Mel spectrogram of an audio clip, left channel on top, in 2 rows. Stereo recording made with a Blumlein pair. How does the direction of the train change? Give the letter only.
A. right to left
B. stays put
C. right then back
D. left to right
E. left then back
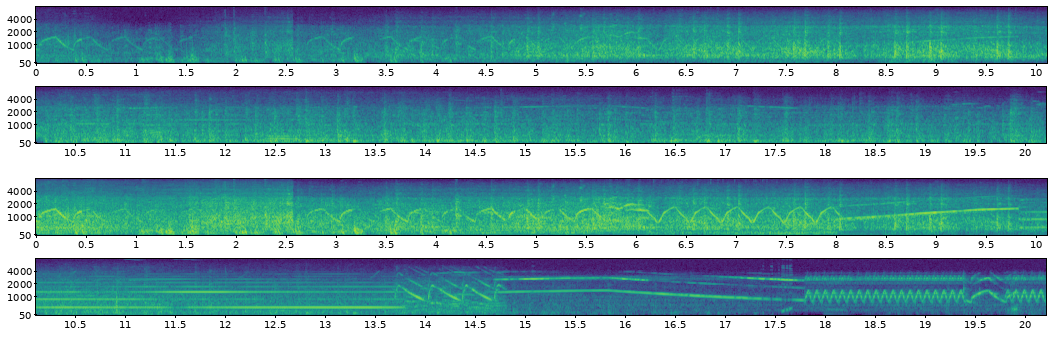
A.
